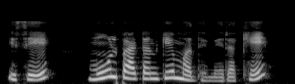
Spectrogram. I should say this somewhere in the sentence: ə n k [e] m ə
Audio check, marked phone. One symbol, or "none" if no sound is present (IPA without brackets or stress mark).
e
